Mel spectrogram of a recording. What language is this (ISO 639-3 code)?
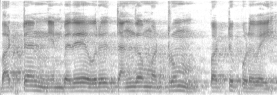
tam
